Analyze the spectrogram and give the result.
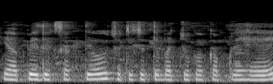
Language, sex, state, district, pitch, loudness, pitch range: Hindi, female, Tripura, West Tripura, 225 Hz, -16 LUFS, 215-235 Hz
